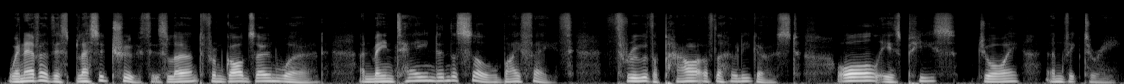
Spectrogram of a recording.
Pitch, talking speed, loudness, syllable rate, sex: 130 Hz, 160 wpm, -19 LUFS, 4.2 syllables/s, male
